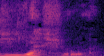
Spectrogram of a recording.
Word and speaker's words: Yeshua: I had to add 47 because the Messiah, Yeshua, people call him Jesus. And I only use the word Jesus because people are so used to calling him that, when the pronunciation of his name is Yeshua.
